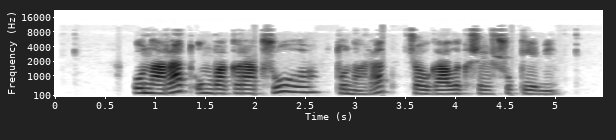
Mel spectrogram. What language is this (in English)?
Mari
